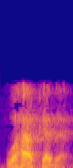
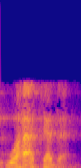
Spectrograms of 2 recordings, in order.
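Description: The two takes are said the same way.

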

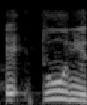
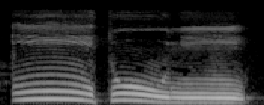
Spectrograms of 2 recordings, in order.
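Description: First: ائتوني with a short i and glottal stop; hamza sounded. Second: ايتوني slow with a long ee, no stop; hamza turned to yaa. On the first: Teacher recapping for students, ائتوني with hamza sounded. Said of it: "هتبدل همزة القطع". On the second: Teacher showing how it is read, long smooth ايتوني. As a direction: stretch ايتوني into ee-tuu-nii. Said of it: "هكذا". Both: Shown as a demonstration.

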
